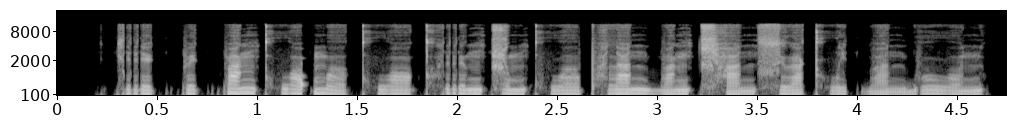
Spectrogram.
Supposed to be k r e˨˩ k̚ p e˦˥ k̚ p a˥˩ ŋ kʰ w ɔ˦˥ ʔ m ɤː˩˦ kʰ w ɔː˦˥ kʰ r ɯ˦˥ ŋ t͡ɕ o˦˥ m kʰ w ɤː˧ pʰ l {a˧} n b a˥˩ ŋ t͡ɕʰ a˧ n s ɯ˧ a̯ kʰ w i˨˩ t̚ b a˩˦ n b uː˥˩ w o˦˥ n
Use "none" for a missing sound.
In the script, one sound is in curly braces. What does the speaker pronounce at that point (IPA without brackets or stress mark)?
a˥˩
